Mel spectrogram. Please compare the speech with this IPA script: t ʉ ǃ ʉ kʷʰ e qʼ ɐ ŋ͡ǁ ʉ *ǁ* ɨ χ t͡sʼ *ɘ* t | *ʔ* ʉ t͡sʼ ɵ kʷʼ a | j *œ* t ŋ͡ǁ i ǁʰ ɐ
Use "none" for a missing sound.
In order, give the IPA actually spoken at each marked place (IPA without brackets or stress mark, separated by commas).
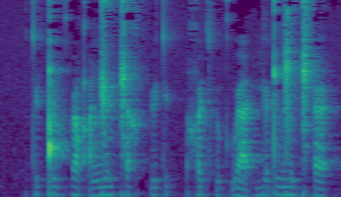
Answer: ǁ, ʉ, χ, ɵ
